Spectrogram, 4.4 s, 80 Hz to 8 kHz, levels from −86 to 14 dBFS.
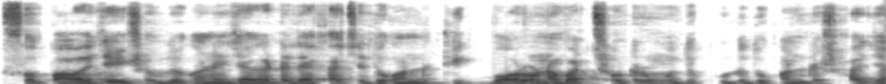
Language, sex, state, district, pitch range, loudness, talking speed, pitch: Bengali, male, West Bengal, Kolkata, 110-120 Hz, -16 LUFS, 230 wpm, 115 Hz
